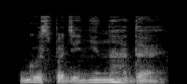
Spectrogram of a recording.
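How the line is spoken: Tearful whispered plea. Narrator (Russian): плачущим шепотом попросила Мария

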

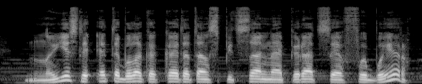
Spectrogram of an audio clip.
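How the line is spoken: Dry, suppressed anger. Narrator (Russian): сухо поинтересовался Саймон, чувствуя, как начинает медленно закипать

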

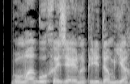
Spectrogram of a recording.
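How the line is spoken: Plain. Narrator (Russian): сказал Петр

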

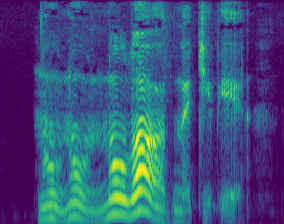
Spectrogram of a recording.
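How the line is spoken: Touched gruff grumble. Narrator (Russian): проворчал дядь Федя, явно тронутый таким искренним проявлением благодарности

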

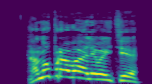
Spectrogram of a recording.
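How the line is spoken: Shouted. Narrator (Russian): закричал он уже прямо в окно напротив

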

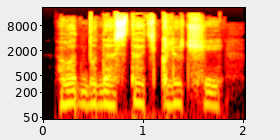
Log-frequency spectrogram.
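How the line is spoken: Sighing. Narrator (Russian): вздохнул Саймон

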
